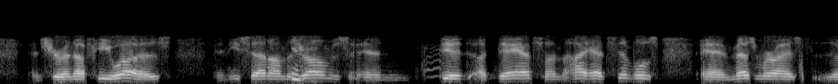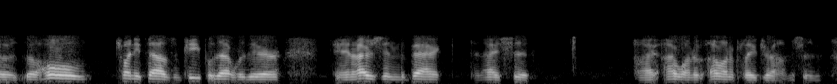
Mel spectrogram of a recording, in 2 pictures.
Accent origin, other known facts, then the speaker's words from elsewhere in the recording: Pelham, New York, United States; And that vision came to me right in my hometown of Pelham, Mount Vernon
